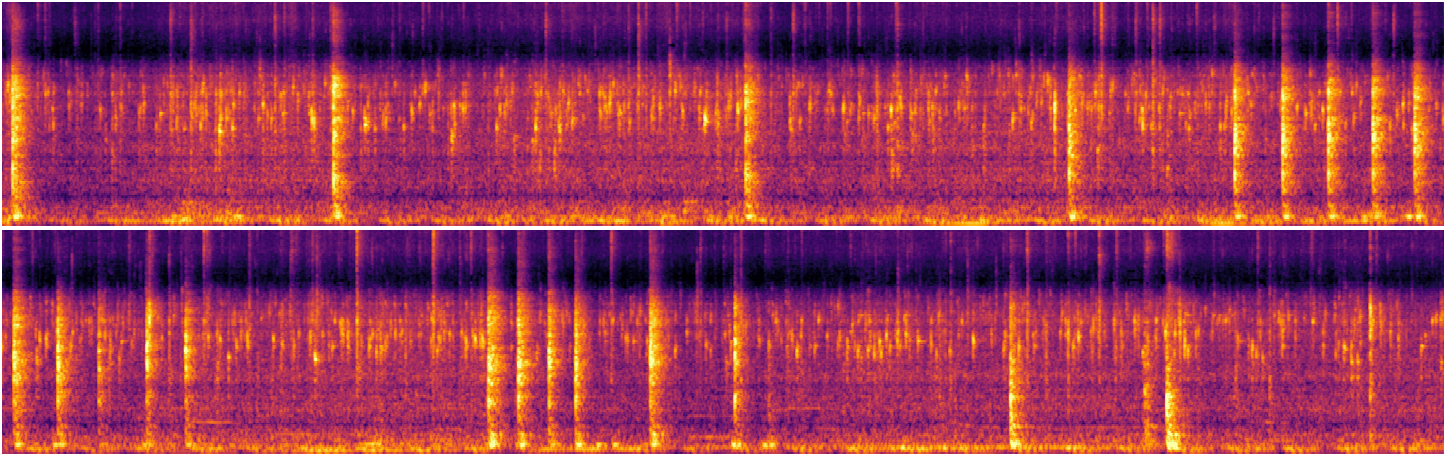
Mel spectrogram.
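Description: A knife chops onion on a board, making sharp knocks. A few come scattered at first, then quicker runs of about two a second through the middle. A steady frying hiss runs underneath.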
